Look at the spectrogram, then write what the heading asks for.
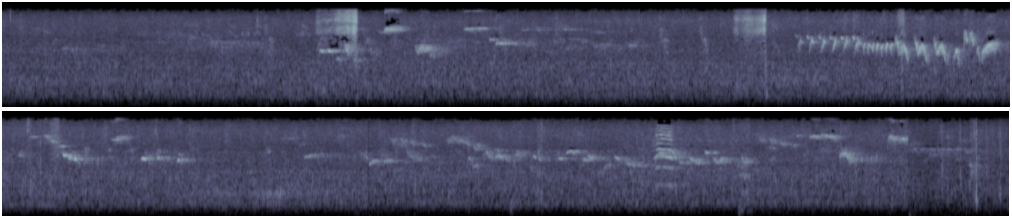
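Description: Songbirds singing and calling over a steady background hiss, with one loud, fast trilled phrase of rapid repeated notes about eleven seconds in and a few short clicks.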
